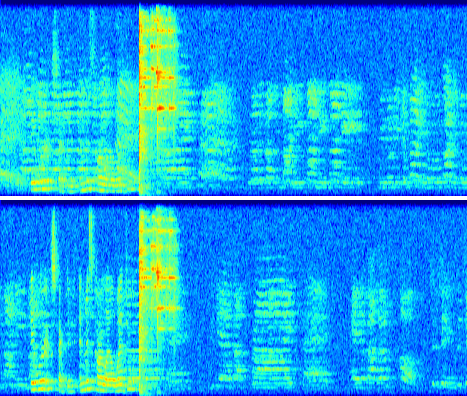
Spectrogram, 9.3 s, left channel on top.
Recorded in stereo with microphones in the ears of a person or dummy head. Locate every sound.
0.6 s a woman speaking: 70° right (ahead or behind), 2.0 m
2.8 s dishes clattering: 30° left (ahead or behind), 1.1 m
